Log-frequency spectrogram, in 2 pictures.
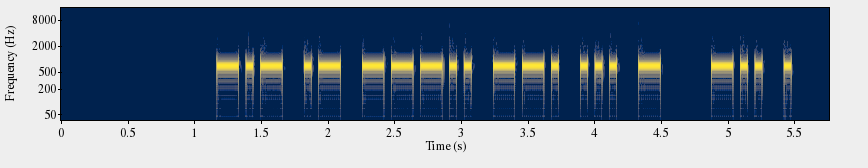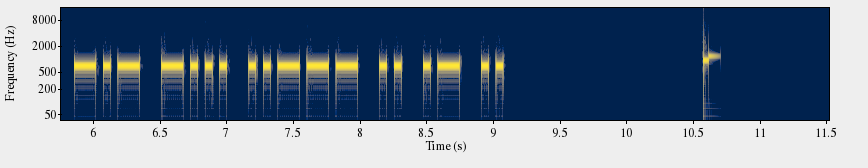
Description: Morse code, heard as a keyed tone, about 21 wpm, 700 Hz. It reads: KA8GST DE KB2IAI
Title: USA Callsign DE Callsign - 6 Characters - 22wpm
